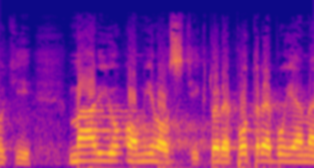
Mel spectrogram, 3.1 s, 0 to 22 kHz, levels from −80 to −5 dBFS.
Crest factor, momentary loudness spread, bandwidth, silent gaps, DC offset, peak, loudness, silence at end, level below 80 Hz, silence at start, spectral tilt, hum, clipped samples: 10 dB; 10 LU; 15.5 kHz; none; under 0.1%; -6 dBFS; -15 LUFS; 0 s; -46 dBFS; 0 s; -4.5 dB/octave; none; under 0.1%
